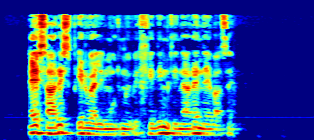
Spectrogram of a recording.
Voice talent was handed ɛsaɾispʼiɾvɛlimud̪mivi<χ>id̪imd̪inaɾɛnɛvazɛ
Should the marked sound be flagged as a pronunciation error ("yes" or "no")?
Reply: no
